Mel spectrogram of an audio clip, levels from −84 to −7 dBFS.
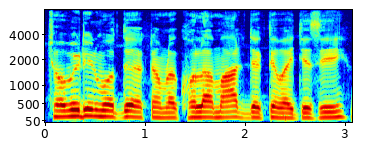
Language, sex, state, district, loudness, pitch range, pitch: Bengali, male, West Bengal, Cooch Behar, -13 LUFS, 135-155 Hz, 140 Hz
